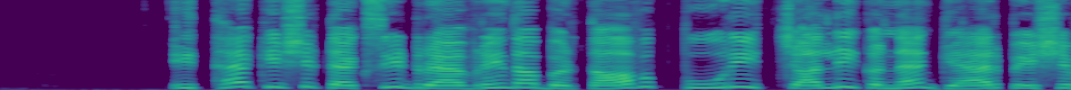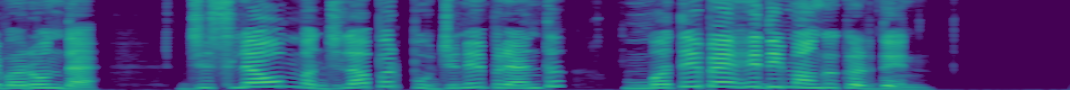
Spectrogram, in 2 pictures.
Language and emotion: Dogri, disgusted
